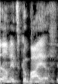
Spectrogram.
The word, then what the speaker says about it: Gabaeff: No, it's Gabaeff is the last name.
